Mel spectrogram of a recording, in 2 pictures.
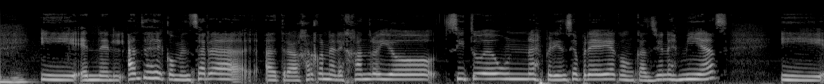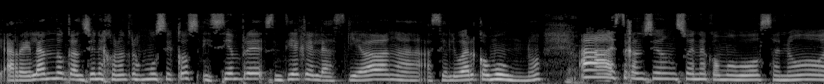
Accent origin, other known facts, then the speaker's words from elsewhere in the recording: Lima, Peru; nosotros venimos de Lima, Perú.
